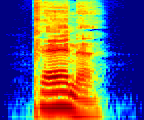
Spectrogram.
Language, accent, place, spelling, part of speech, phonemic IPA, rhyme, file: German, Germany, Berlin, Kräne, noun, /ˈkrɛːnə/, -ɛːnə, De-Kräne.ogg
- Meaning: nominative/accusative/genitive plural of Kran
